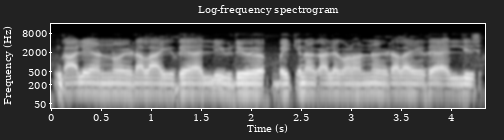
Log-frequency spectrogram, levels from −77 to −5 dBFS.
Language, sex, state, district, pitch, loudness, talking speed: Kannada, male, Karnataka, Koppal, 110 Hz, -15 LUFS, 140 wpm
